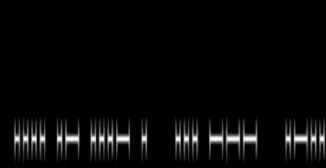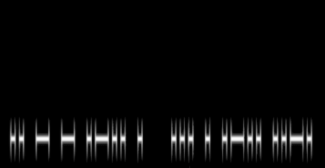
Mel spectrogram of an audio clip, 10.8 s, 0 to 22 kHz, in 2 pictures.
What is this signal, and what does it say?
Morse code, heard as a keyed tone, about 17 wpm, 700 Hz. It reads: HAVE SO LITTLE SELF
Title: Sentences from Top 1000 Words - Review Part 1 - 17wpm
